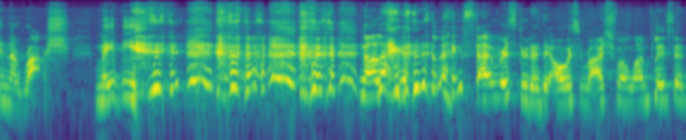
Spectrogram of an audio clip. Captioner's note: laughs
